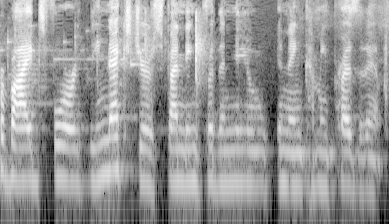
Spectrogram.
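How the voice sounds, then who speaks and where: A woman talks at a moderate speed while music sounds behind her. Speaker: club president. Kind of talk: club meeting announcements. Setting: video call.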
